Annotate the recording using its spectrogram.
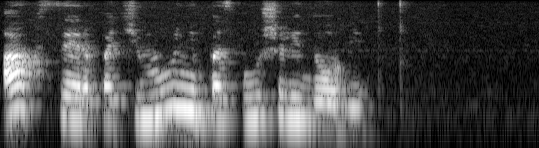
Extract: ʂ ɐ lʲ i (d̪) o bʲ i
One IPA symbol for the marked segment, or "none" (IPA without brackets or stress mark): d̪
